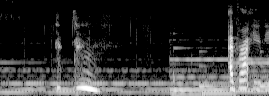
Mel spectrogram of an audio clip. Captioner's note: lee clears throat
